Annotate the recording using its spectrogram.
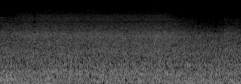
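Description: Steady, even machinery and ventilation din of a car assembly hall, with no distinct clicks, tools or tones standing out.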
